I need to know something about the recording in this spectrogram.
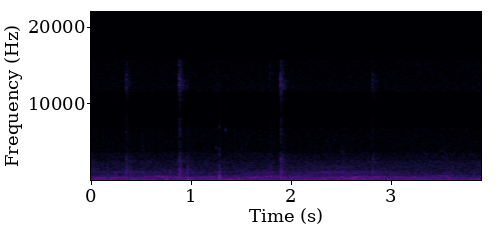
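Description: Wooden beads click softly against each other.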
